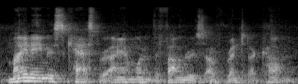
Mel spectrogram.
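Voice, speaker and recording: A man's voice: fairly low pitch, fast talker, a little hiss or hum. A man, a startup co-founder speaking casually and bluntly. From Denmark. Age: 20s. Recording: echoey room.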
